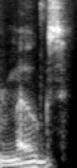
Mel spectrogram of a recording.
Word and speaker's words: Moog: Pioneering synthesizers introduced in the 1960s are Moogs. Looks like Moogs, but I believe it's more properly pronounced Moog, named for its inventor, Robert Moog.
